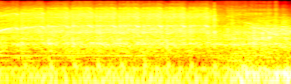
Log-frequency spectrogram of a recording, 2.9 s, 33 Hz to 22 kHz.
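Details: DuroMax XP13000HXT tri-fuel generator in gasoline mode, runs on propane only: fast cranking with brief sputters that never catch, then winds down; cranks but won't start, engine oil found severely low, suspected bad gas or water in carb.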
